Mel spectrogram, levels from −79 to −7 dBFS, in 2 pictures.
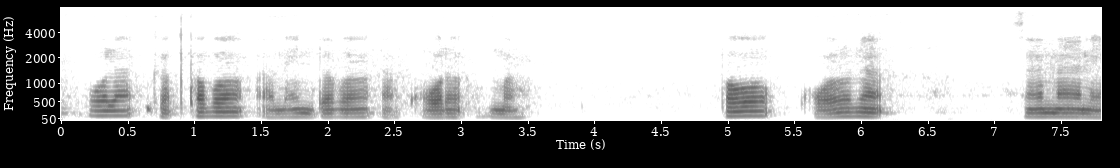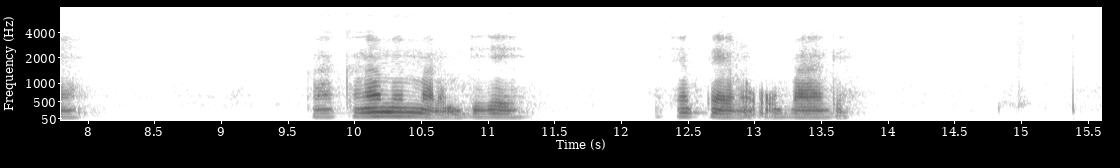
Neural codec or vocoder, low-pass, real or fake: codec, 16 kHz in and 24 kHz out, 1 kbps, XY-Tokenizer; 7.2 kHz; fake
